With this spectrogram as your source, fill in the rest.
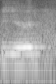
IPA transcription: biːrd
